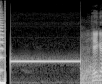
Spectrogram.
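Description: Steady single-pitch test-tone beep of the kind played with TV colour bars, lasting about a second and a half and cutting off suddenly.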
